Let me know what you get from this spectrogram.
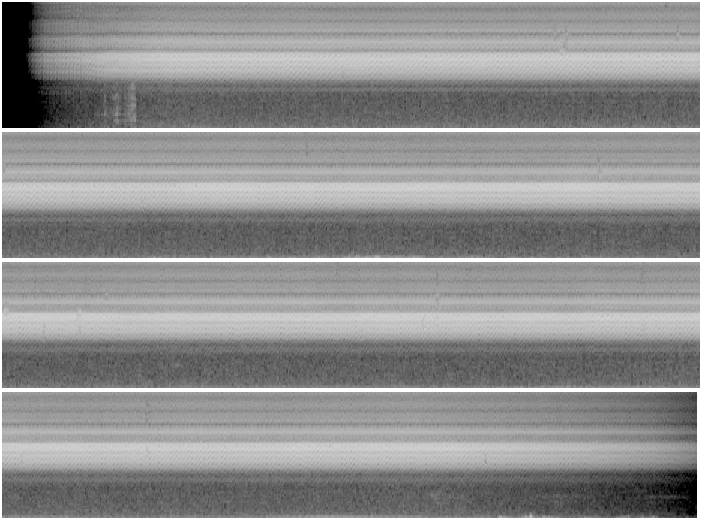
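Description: A Kaempfer cicada gives a steady, high, hissing buzz that runs on without a break.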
